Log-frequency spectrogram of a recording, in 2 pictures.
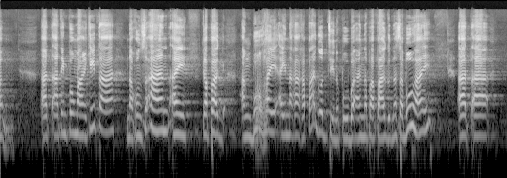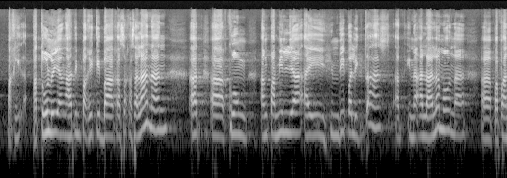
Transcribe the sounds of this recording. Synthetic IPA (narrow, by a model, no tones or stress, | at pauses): n | ʔɐt̪ʔaːt̪ɪŋpoŋmɐkɪkiːt̪ɐnɐkʊŋsɐʔanʔɐj | kɐpaɡ̚ʔɐŋbṵːhɐjɐjnɐkakɐpaːɡo̞d̪̚siːnopuːbɐʔɐŋnɐpapaːɡod̪nɐsɐbuːɦɐj | ʔɐt̪a | pɐkpɐt̪uːlojʔɐŋʔaːt̪ɪŋpɐkɪkɪbaːkɐsɐkɐsɐlaːnɐnʔɐt̪̚ʔakʊŋʔɐŋpɐmiljɐʔɐjhɪnd̪ipɐlɪɡ̚t̪asʔɐt̪ɪnaːʔɐlaːlɐmo̞nɐ | ʔapɐpa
